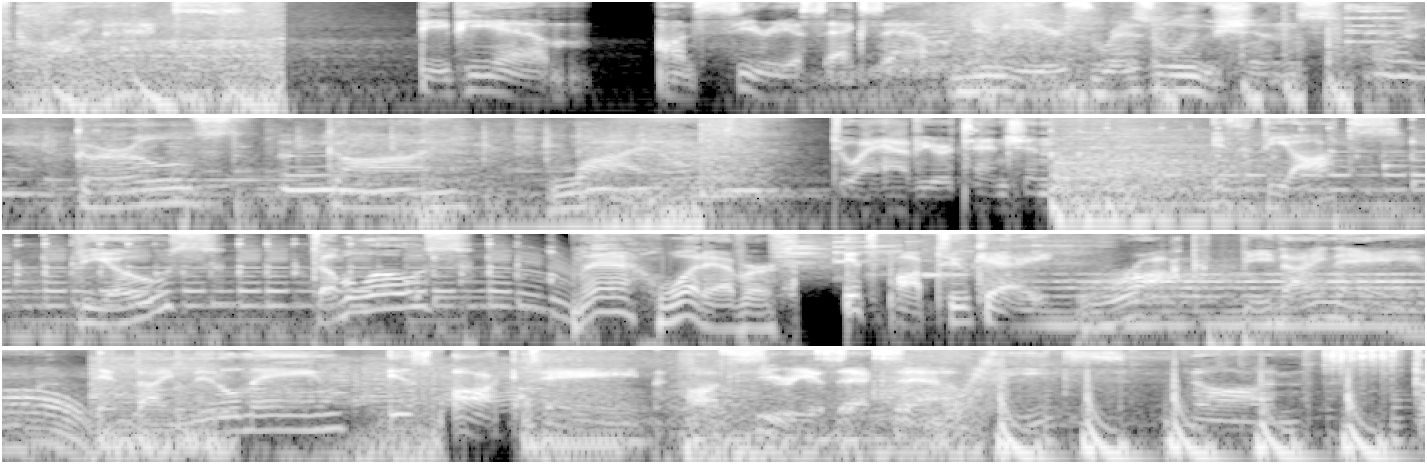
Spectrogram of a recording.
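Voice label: Imaging Male, Hip, Contemporary, Real, Radio Imaging; Commercial Voiceover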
